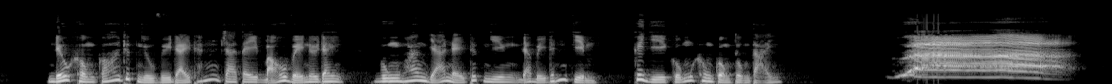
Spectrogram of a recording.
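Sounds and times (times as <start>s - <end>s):
speech: 0.5s - 7.9s
loud anguished scream: 8.9s - 11.0s.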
